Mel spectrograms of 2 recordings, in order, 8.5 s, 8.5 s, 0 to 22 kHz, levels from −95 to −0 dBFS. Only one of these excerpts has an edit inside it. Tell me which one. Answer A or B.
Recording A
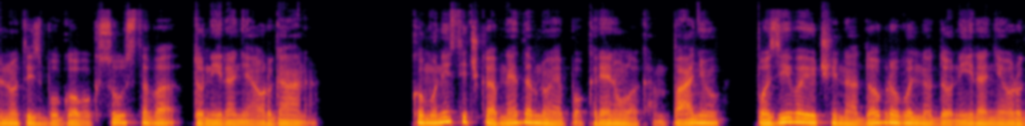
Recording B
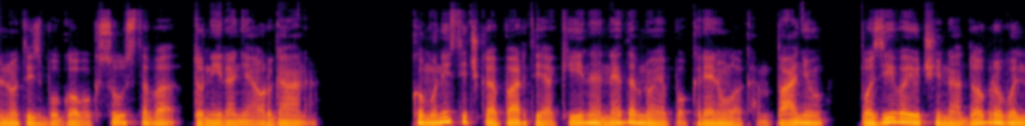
A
